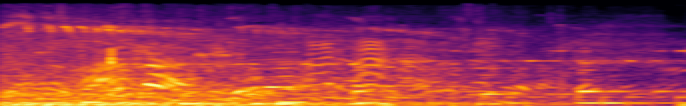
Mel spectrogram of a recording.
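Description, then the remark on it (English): A sacred cow's hooves clop in an uneven walking rhythm, moderately loud, over a dense background of murmuring voices and general bustle. “a day in the life of a sacred cow.”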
